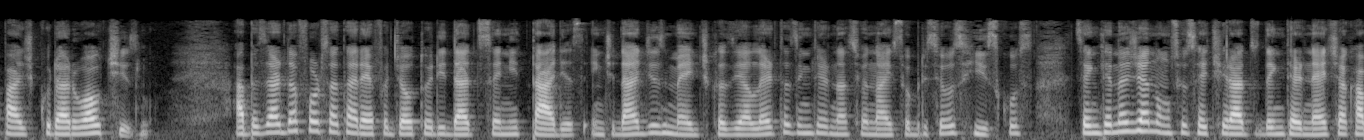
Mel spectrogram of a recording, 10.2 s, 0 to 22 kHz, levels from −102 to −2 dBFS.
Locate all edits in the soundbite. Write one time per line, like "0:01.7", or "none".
none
